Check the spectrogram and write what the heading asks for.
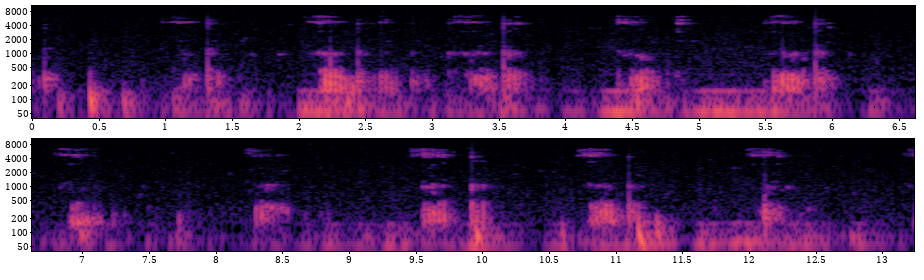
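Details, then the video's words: Domestic cat purring: a low, rumbling purr that swells and fades in rhythmic bursts about once a second, with faint soft ticks above it. "Sweet Asmr Cat Purring Sound"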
